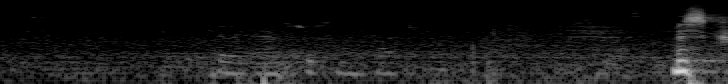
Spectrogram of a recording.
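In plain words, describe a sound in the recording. A woman speaks quietly into a microphone.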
